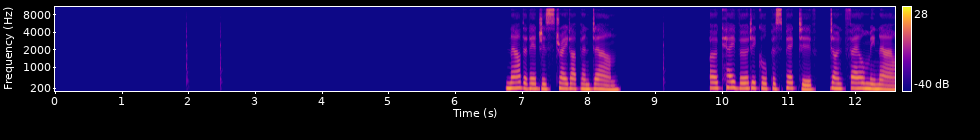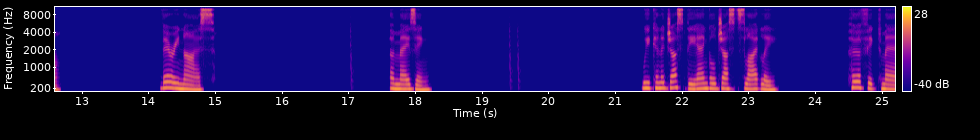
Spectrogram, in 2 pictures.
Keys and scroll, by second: 2.8 2, 21.9 BackSpace, 22.6 |.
